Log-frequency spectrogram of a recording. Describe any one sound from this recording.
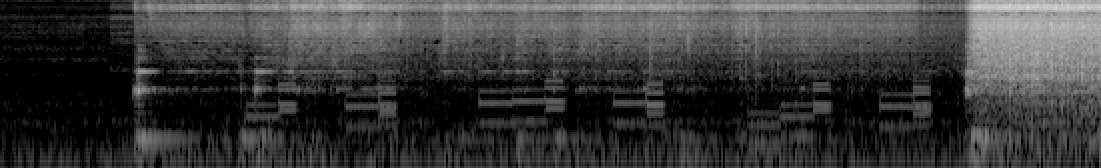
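Butter sizzles softly in a hot pan.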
